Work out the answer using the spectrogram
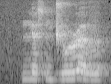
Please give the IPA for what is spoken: n ø s n d͡ʒ u ɭ œ v

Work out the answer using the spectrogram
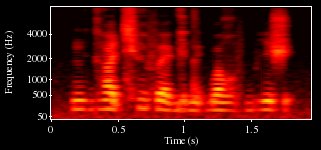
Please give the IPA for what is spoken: n i̤ ɡʱ a t͡ɕʰ ɛ̤ f ɛː ɡ i d ĩ ʔ b ɒ ʁʷ i̤ f bʱ i ʃ

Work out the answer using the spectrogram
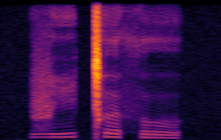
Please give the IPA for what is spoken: v i ǀ ə θ ʊ

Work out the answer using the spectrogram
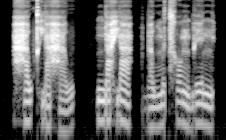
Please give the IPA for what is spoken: h a˦ w kʰ j a˧ h a˨˦ w | ŋ j a˦ h j a˥˧ | b a˧ w m ə˥˧ t͡sʰ ɔ˥˧ ŋ b e˥˧ n

